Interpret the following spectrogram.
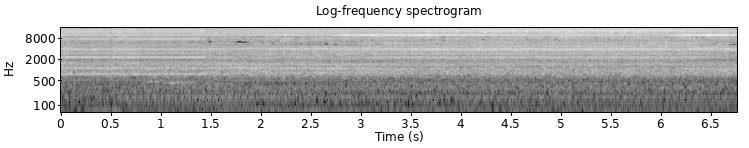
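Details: Dodge Neon after fixing a loose contact that caused no-start following oil pressure switch replacement: engine settles into a smooth, even idle with no knocks, ticks or stumbles; healthy running.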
